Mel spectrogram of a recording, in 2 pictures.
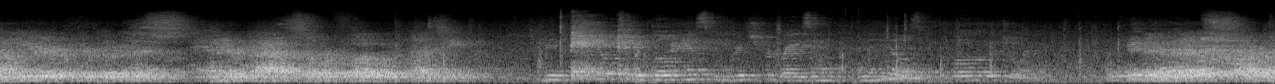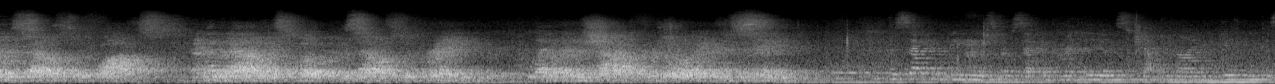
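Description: A woman speaks steadily through a microphone in a large echoing hall.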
